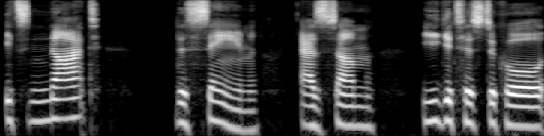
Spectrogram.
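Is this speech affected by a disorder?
No.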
